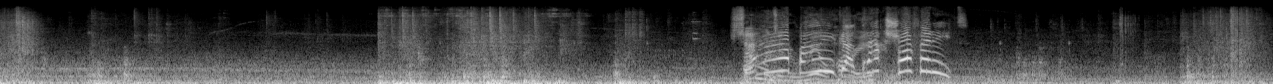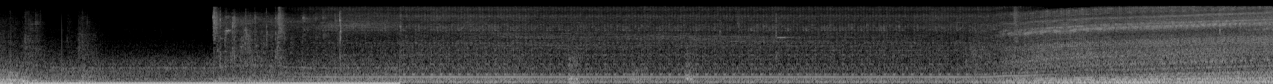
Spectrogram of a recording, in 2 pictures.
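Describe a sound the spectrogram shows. A bus engine rumbles as the bus drives along.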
